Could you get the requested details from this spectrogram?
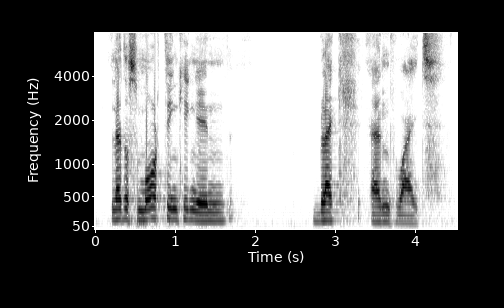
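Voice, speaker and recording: This man speaks very slowly in a Flemish accent. His voice is fairly high, with ordinary pitch variation. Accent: Flemish Dutch accent in English. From Belgium (Flanders). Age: 50s. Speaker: sociology professor. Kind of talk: lecture. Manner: hesitant with frequent fillers.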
